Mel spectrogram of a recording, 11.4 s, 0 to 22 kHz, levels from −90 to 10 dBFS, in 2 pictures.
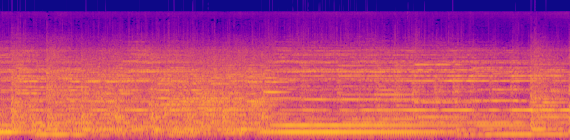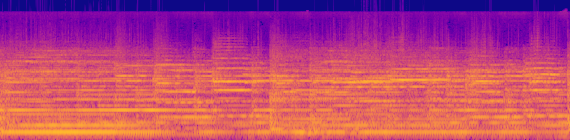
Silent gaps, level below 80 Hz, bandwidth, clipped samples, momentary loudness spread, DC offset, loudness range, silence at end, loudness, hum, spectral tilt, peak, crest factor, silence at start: none; -38 dBFS; 16 kHz; 0.2%; 3 LU; under 0.1%; 1 LU; 0 s; -7 LUFS; none; -4.5 dB/octave; 0 dBFS; 8 dB; 0 s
